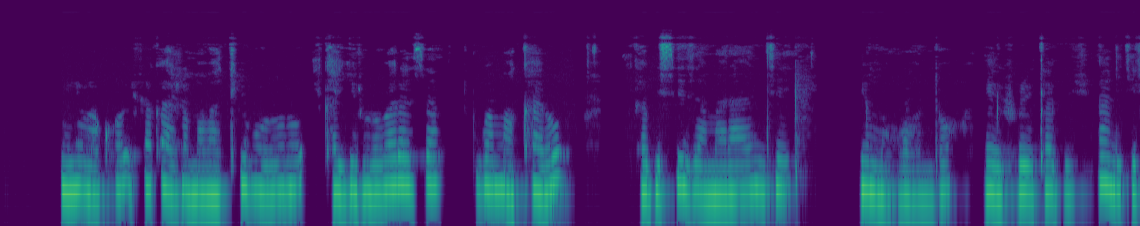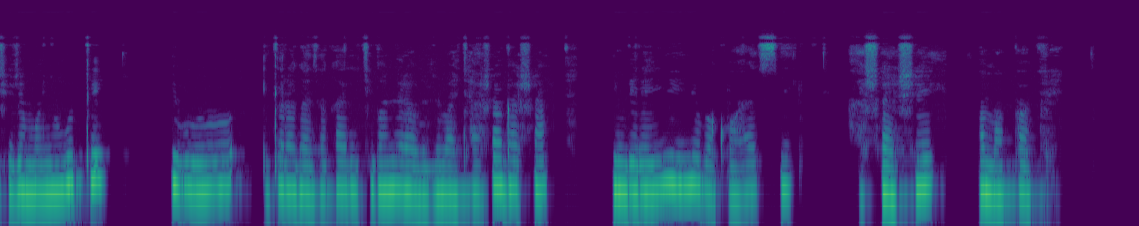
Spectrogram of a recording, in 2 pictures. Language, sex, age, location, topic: Kinyarwanda, female, 25-35, Kigali, health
